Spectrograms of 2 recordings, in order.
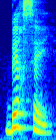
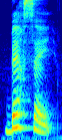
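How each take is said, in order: First: The word ends with an 'eil' sound. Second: The same.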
